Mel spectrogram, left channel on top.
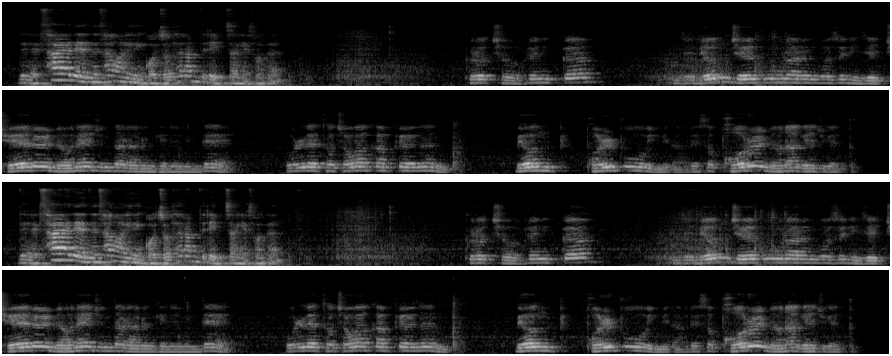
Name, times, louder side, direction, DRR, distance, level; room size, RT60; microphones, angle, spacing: voice 1, 0.2-2.8 3.4-3.9 6.6-7.0, right 3 dB, 75° right, 1.7 m, -29 dB
voice 2, 4.6-5.9 6.7-11.2 11.7-13.4 14.0-14.4 14.7-17.4, equal, 15° right, 1.0 m, -30 dB
6.4 x 5.0 x 4.6 m
head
